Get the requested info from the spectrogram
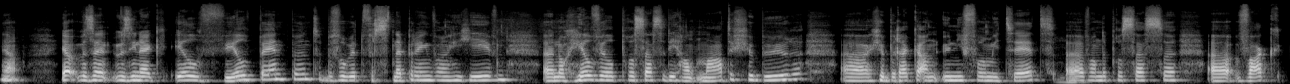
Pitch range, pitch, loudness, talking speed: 175-200 Hz, 190 Hz, -17 LUFS, 150 wpm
